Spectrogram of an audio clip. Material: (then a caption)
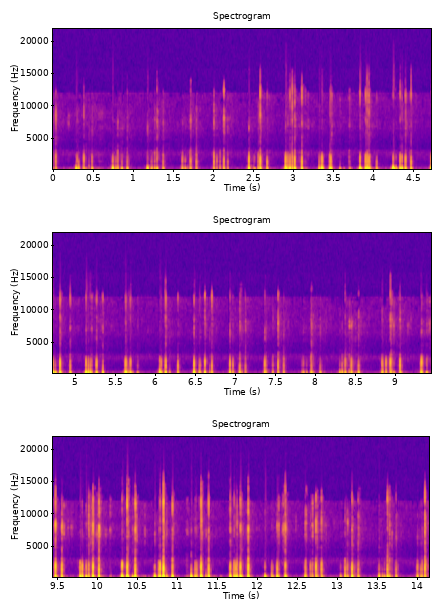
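Foam. Fingernails tap quickly on a heart-shaped workout foam pad. Rapid, irregular bursts of soft, dull taps, mostly low-pitched with almost no ring after each hit.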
